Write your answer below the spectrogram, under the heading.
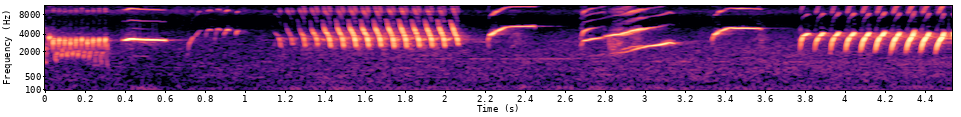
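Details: Canary song used as a prompt to get other canaries singing: buzzy trills, short upslurred whistles and a fast pulsed rattle near the end, phrases changing every second or so.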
